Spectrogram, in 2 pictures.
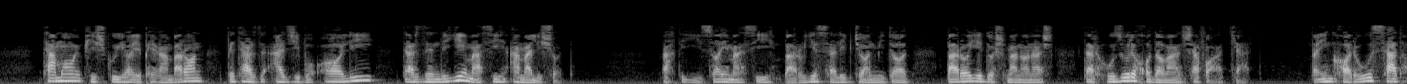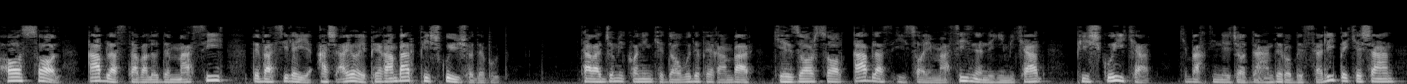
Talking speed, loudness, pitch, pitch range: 150 wpm, -20 LUFS, 115 Hz, 100-135 Hz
